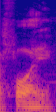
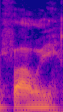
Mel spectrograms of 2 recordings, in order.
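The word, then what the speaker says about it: Fowey: A small boy found a large cat skull lying on the banks of the River Foy, which I always pronounce the River Fowy, like an idiot, in the late 1990s.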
